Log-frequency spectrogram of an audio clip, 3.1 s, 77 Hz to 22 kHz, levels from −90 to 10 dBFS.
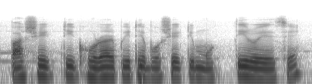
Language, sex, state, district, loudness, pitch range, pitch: Bengali, male, West Bengal, Cooch Behar, -18 LUFS, 115-125 Hz, 120 Hz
